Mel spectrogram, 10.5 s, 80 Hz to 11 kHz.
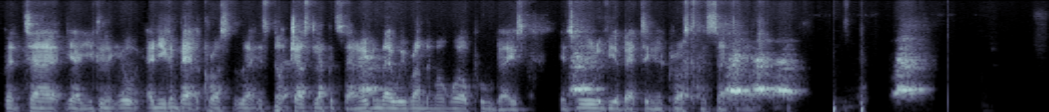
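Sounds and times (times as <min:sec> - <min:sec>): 
speech: 0:00.0 - 0:07.6
small dog brief yap: 0:07.3 - 0:08.0, 0:08.9 - 0:09.4.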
